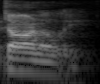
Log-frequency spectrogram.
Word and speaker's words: Donnelly: got Laura Donna Connelly it's spelled like Jennifer Connelly but Donnelly so it's Loa Donnelly there we go uh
